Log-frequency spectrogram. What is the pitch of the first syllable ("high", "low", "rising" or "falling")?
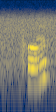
rising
